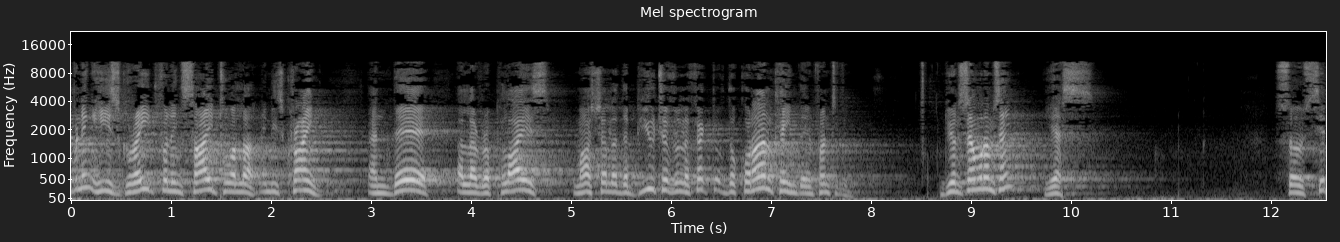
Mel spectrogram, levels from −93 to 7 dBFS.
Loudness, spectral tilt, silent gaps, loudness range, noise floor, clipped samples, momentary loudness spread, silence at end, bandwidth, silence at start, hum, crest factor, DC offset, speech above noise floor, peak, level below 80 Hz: -22 LUFS; -4.5 dB/octave; none; 4 LU; -55 dBFS; under 0.1%; 14 LU; 0 s; 11 kHz; 0 s; none; 20 dB; under 0.1%; 32 dB; -4 dBFS; -58 dBFS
